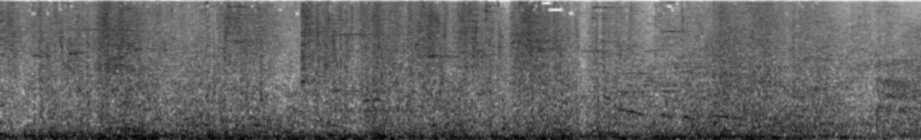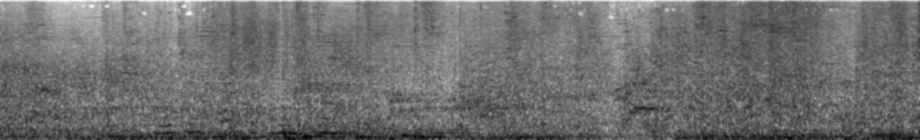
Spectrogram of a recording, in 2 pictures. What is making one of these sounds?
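Spell effects crackle and blast during a fast game battle.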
